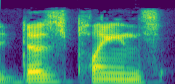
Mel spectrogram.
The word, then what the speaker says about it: Des Plaines: The driver witnessed the creature as he exited I-55 and saw the creature over the Des Plaines River. Yeah, that's how you say it.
